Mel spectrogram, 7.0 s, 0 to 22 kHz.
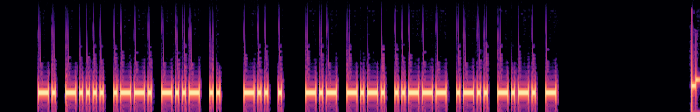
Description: Morse code, heard as a keyed tone, about 36 wpm, 700 Hz. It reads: N6PXI DE KC2LCT
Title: USA Callsign DE Callsign 35wpm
